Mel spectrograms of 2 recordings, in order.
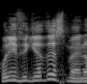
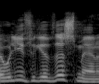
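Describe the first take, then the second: First: Repeated question through a laugh; louder laughing repeat of the question. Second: A hint of a divine voice asking; lightly voiced questioning from above; mild, raised divine question; voice of God. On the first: Retold or imitated. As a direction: ask it again, laughing. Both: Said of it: "I got this voice say".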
